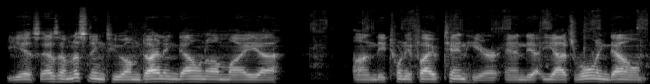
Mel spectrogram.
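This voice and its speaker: A man chatting as a CB radio operator in a measured, courteous way. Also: mid-range voice, flat delivery, bright, forceful tone, slight background noise. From Newfoundland, Canada. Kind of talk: casual radio conversation.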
